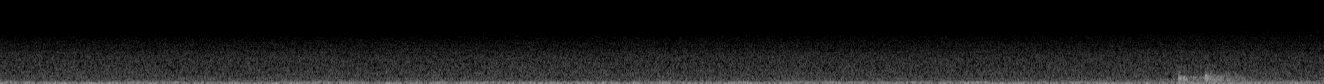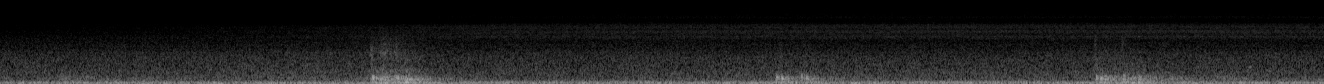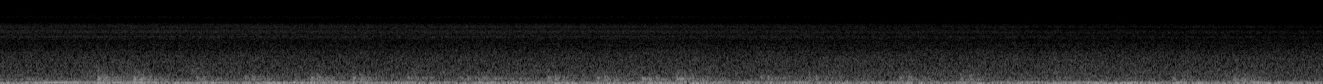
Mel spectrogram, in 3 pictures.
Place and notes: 대한민국 서울특별시 서초구 양재2동 233 여의교 - Yangjae Citizens Forest, Yeoui Bridge, Low Rattling noise
Yangjae Citizens Forest, Yeoui Bridge, Low putter sound at bridge underway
